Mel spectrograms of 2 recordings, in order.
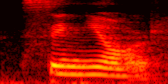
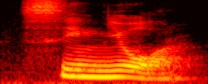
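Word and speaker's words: señor: what is that about so it's just where you're going to put the emphasis on the word uh so you're gonna make like the enye sound so you would say senor signor you say it okay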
